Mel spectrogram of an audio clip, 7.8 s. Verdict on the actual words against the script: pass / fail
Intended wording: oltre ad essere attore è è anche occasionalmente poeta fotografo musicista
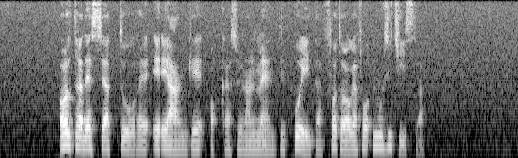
pass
